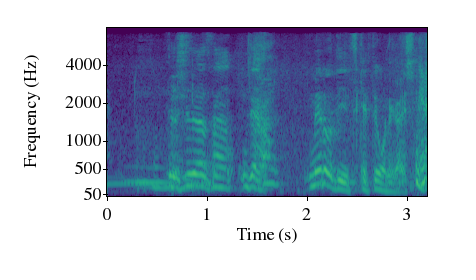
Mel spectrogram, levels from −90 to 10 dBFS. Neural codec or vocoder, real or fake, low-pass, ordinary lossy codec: none; real; 7.2 kHz; AAC, 32 kbps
